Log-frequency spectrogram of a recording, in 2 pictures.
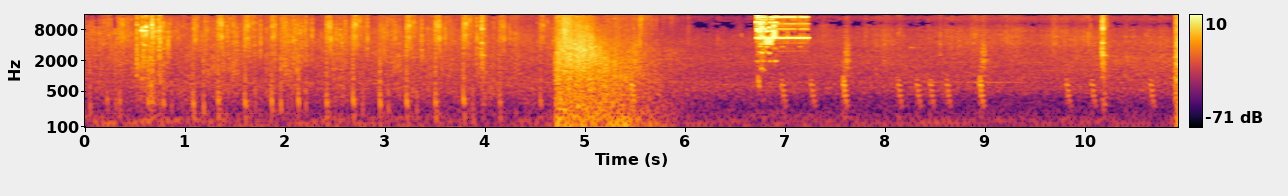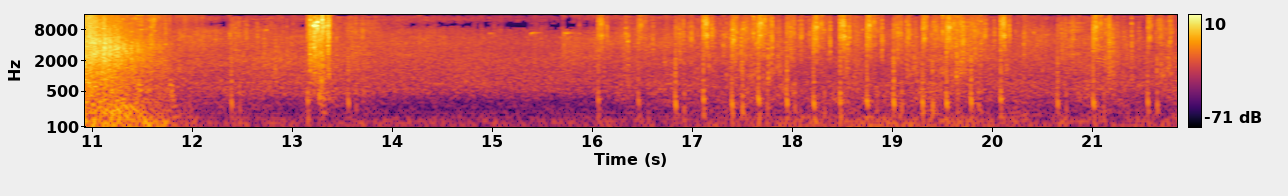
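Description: Footsteps patter steadily on stone pavement.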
